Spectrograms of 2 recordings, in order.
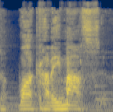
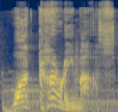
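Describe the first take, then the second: First: The r sounds close to a light D. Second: The r sounds like an English R. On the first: The speaker calls it right. "it rolls more on your tongue like a D" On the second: The speaker calls it wrong.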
